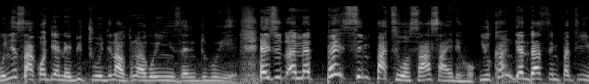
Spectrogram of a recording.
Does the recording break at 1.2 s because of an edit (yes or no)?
no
